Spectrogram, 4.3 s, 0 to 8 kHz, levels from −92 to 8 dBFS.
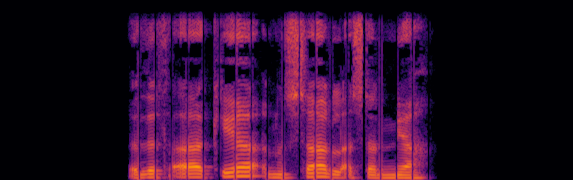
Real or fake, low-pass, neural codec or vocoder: real; 7.2 kHz; none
